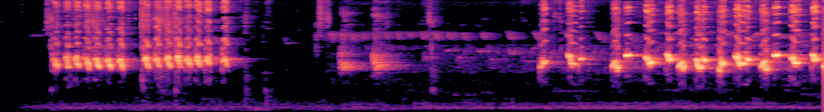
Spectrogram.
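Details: Sooty-headed bulbul, a female in breeding condition calling the male: bursts of rapid bubbly chattering notes, a pause with two short phrases, then a run of quick warbled notes. A faint low hum sits underneath.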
